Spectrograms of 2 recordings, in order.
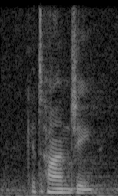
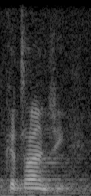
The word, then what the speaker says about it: Ketanji: Ketanji. – See, I was going to say Ketanji. But anyway, Ketanji. Yes, and so Ketanji, if you go, and I listened in on him.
